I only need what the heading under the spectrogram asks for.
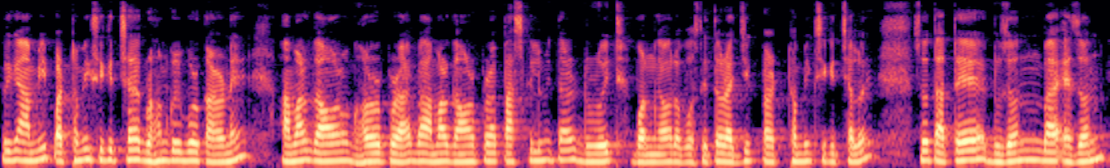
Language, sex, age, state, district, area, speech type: Assamese, male, 18-30, Assam, Majuli, urban, spontaneous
